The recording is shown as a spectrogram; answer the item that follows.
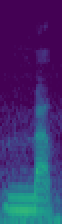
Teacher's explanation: the sound also starts immediately because m is voiced. But the waveform is different because the sound is produced through the nose, giving it a unique shape and a slightly longer delay compared to the sound b.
